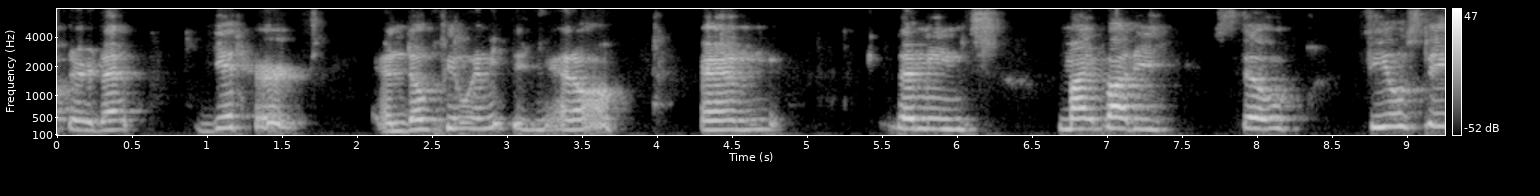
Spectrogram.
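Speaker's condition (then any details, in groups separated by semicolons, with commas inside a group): Cerebral palsy; speech not impaired, sometimes hyperventilates when talking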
